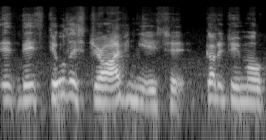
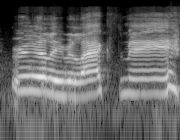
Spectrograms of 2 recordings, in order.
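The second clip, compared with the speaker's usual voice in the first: full surfer dude voice, pitched a bit higher; 6 semitones higher, 6 dB louder than usual. Recall the turtle from Finding Nemo, in an Owen Wilson surfer dude voice. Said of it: "Owen Wilson's Surfer Dude voice".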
